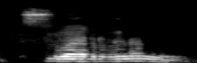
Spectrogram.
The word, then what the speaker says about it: स्वर्णम: आमनाय स्वर्णम स्नानम स्वर्णम। स्वर्णम। रा और णा के बीच में एक णा और आ जाएगा, स्वर्णम।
